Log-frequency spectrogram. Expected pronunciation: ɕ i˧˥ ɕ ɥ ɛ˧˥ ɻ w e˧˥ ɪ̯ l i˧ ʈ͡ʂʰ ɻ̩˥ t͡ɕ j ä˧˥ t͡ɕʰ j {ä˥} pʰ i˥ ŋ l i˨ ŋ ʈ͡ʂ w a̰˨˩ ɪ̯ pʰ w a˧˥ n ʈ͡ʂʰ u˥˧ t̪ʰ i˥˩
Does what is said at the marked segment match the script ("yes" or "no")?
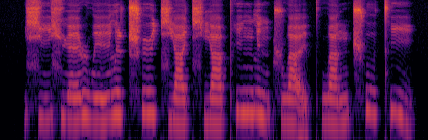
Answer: no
